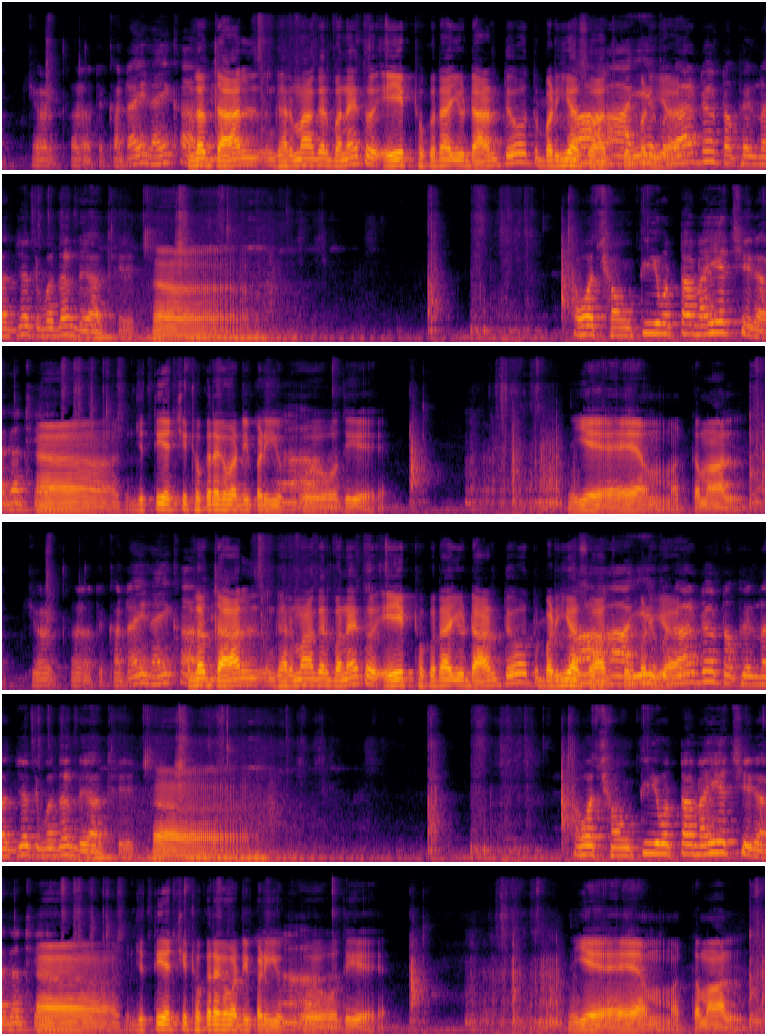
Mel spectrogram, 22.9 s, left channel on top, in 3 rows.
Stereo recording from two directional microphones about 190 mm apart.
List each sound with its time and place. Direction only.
0.3 s speech: 20° left (ahead or behind)
9.1 s speech: 30° left (ahead or behind)
13.5 s speech: 25° left (ahead or behind)
20.5 s a sound: centre (ahead or behind)
21.0 s speech: 20° left (ahead or behind)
